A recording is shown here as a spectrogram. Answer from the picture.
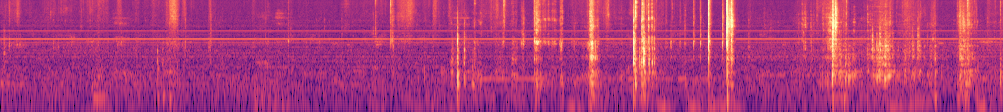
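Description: Plastic clamshell housing of a Blue Point cordless screwdriver being pried apart by hand. After several seconds of quiet handling, a string of sharp clicks and cracks follows as the case halves separate.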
